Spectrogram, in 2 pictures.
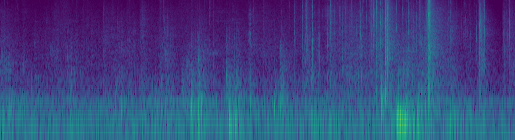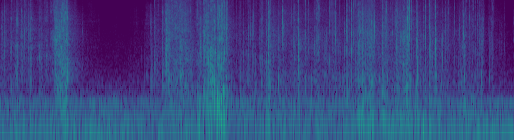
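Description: Gift wrapping paper crinkling and tearing as a present is unwrapped by hand: irregular rustles with several louder rips, the biggest near eight seconds with a dull thump and another long one around fourteen seconds.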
